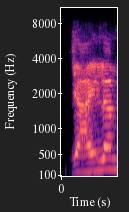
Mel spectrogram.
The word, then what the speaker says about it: xylem: जाइलम meaning in Hindi, जाइलम ही बोलते हैं भाई, जाइलम में कोई दिक्कत नहीं है।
